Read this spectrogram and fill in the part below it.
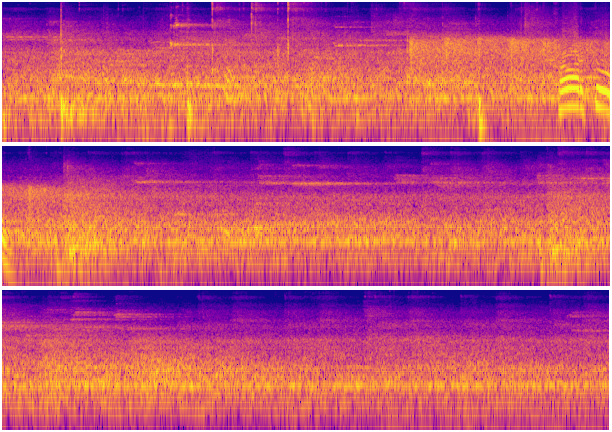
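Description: A small crowd murmurs in a large echoing hall.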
